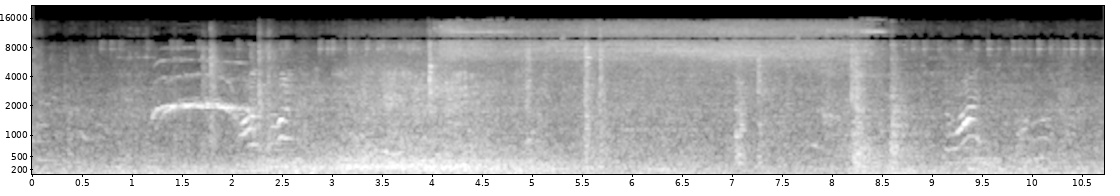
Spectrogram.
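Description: S&S El Loco steel roller coaster train running along its track overhead: a rumble that swells to its loudest about four seconds in and then eases off, with a few sharp clacks. Riders' high screams rise and fall near the start and again near the end.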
